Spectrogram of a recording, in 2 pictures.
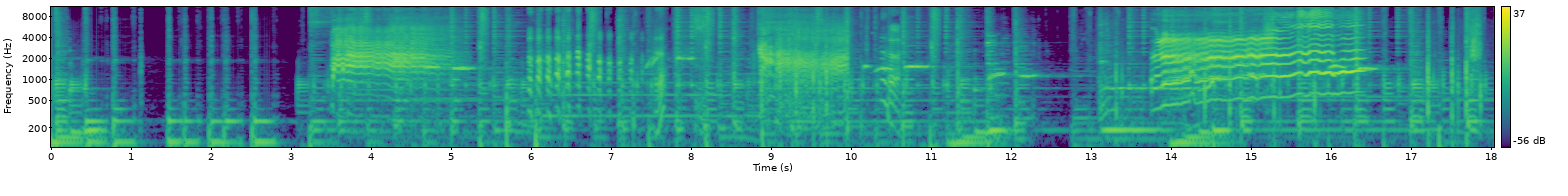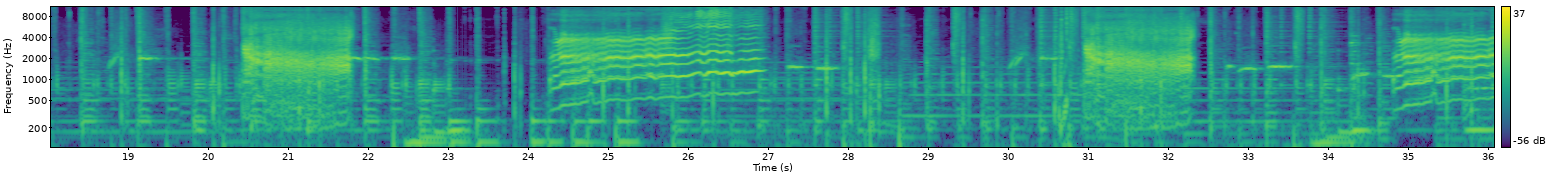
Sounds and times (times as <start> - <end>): Music: 0.0 - 36.0.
